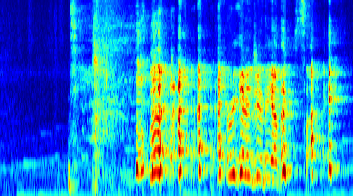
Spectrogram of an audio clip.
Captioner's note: laughs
